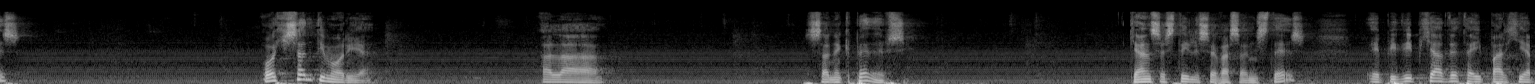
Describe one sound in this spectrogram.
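An elderly man preaches with emphasis through a microphone, in bursts with long pauses.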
